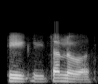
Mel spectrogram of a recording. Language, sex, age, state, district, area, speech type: Punjabi, male, 18-30, Punjab, Mansa, urban, conversation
